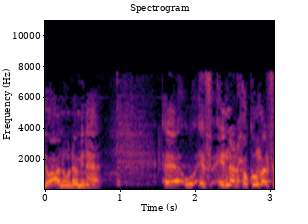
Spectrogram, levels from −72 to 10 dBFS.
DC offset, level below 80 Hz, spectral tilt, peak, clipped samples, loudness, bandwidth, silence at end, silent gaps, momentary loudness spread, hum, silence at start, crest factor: under 0.1%; -80 dBFS; -3 dB/octave; -2 dBFS; under 0.1%; -18 LUFS; 8 kHz; 0 s; none; 16 LU; none; 0 s; 16 dB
